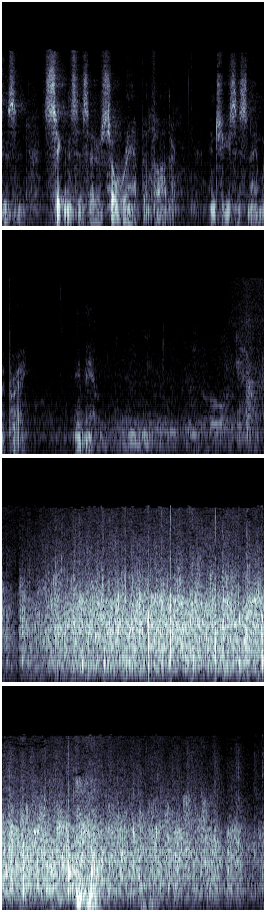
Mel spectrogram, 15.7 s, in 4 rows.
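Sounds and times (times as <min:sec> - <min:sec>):
speech: 0:00.1 - 0:04.4, 0:05.0 - 0:06.2
audience clapping loudly: 0:07.6 - 0:15.7.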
